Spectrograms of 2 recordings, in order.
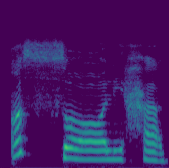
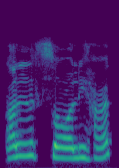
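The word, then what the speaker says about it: الصالحات: Lam shamsi means you will not pronounce the lam. You will say as-salihat, not al-salihat, as-salihat.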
